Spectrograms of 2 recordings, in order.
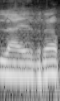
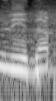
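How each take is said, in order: First: The first word has an 'eye' vowel, like 'lie'. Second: The first word has an 'ee' vowel, like 'lead'. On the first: The speaker calls it wrong. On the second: The speaker calls it right. "Tama ba yung pronunciation?"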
